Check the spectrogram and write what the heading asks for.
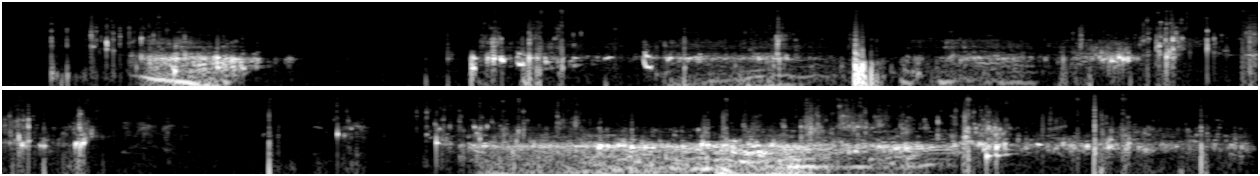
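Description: Pool water sloshing, gurgling and splashing around a waterproof camera as it moves under and above the surface, heard muffled and coming in irregular bursts with a few brief drop-outs to silence.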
